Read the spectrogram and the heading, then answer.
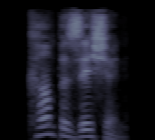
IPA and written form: k.ɑmpəzˈɪʃən (composition)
